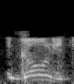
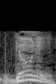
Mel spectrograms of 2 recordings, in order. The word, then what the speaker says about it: Gony: Goni, G-O-N-Y. – Goni? – Goni. Yeah. – Like gonad? – Yeah. – I'm going to. How do you say your name again? – G-O-N-Y. – How do you, like Johnny with a G. – I'm Goni, F-U-R.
